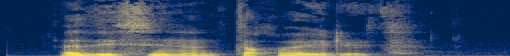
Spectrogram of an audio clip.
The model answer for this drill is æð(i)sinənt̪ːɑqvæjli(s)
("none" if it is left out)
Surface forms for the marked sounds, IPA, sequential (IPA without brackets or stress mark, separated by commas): i, θ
